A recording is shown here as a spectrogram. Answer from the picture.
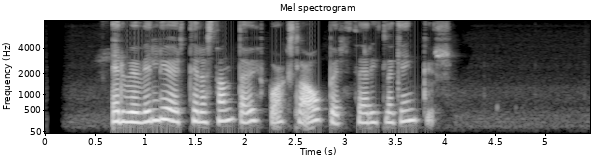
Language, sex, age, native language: Icelandic, female, 18-19, Icelandic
